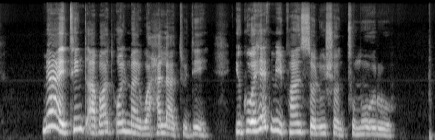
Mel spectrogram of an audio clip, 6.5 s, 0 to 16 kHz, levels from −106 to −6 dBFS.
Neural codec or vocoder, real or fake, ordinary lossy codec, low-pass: vocoder, 44.1 kHz, 128 mel bands every 512 samples, BigVGAN v2; fake; none; 14.4 kHz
